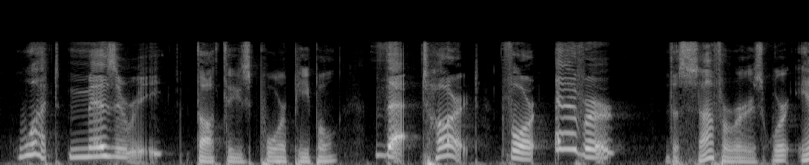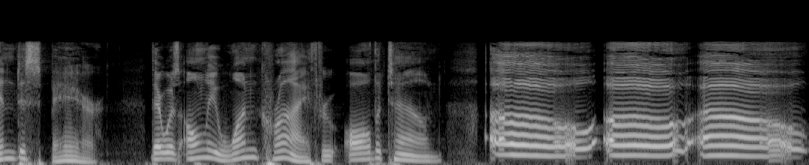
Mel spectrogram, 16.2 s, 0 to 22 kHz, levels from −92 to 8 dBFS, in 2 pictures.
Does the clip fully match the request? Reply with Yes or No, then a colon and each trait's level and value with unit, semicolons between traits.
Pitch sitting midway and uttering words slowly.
Yes: medium, 175 Hz; slow, 95 wpm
